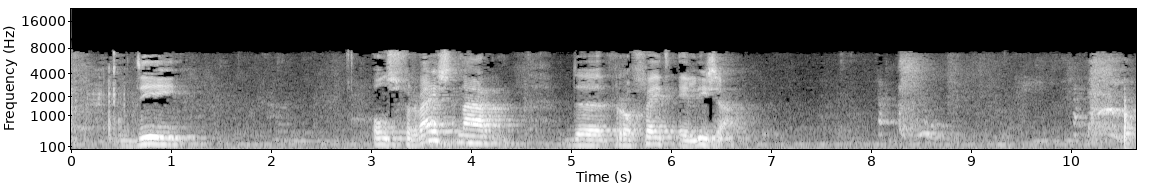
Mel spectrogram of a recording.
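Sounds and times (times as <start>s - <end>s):
speech: 0.6s - 1.3s, 3.0s - 6.7s
sneeze: 8.1s - 8.9s, 10.0s - 10.6s.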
